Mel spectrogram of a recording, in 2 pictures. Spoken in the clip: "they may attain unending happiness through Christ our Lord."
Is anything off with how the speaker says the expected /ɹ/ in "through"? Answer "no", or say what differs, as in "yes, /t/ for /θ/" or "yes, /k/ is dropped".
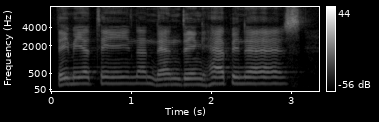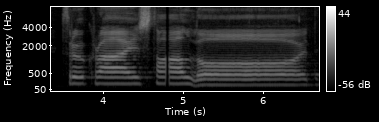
no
